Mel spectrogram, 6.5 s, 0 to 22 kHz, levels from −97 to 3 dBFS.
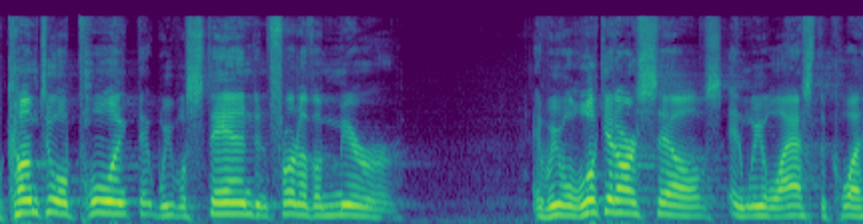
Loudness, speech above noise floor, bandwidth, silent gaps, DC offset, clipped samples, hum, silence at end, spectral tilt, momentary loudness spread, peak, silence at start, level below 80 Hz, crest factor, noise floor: -18 LUFS; 44 dB; 16.5 kHz; none; under 0.1%; under 0.1%; none; 0 s; -5.5 dB/octave; 10 LU; -2 dBFS; 0 s; -56 dBFS; 16 dB; -61 dBFS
